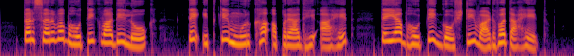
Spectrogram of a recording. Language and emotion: Marathi, neutral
